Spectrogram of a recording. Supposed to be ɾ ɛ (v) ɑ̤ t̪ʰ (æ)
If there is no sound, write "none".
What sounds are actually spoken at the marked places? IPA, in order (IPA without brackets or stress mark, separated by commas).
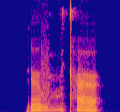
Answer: v, æ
